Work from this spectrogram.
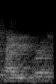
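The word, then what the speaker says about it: Happisburgh: Pronounce Haysborough, spelled Happysburg, on the North Norfolk coast.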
